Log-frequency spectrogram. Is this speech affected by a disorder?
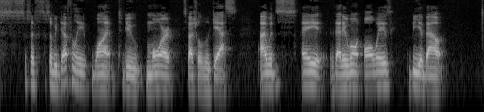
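Yes: stuttering; formerly on receiving end of stuttering support groups, NSA local chapters; talks more freely about and advertises stuttering, less ashamed since joining Stutter Social hangouts; here repeated words, prolonged sounds.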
